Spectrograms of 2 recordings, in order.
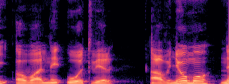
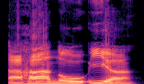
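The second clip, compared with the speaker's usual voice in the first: alien speech; 3 semitones higher, 4 dB louder, slower than usual. Acted. Alien speaks strange words.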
